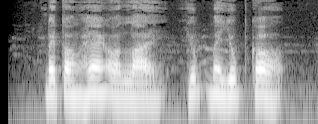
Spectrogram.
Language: Thai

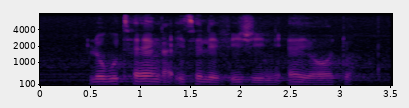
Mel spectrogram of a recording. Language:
Zulu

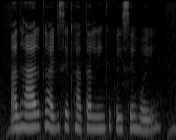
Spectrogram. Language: Bhojpuri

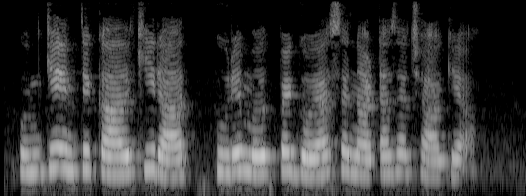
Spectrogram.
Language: Urdu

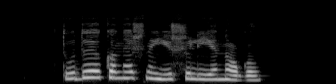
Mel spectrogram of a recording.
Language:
Mari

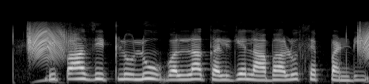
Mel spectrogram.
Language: Telugu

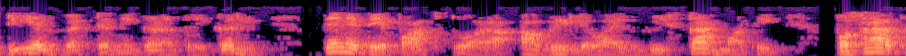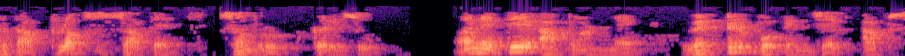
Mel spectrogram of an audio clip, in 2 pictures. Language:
Gujarati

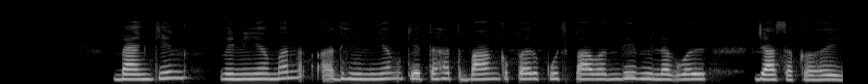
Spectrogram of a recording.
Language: Magahi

